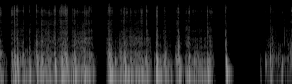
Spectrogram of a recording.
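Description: Fingertips with short nails scratch the braided top of a small, hollow, rectangular woven wicker box with a lid. Rough, dense scratching and rustling comes in several bursts separated by brief silences. The sound is dull and mostly low, with little ring after each stroke.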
